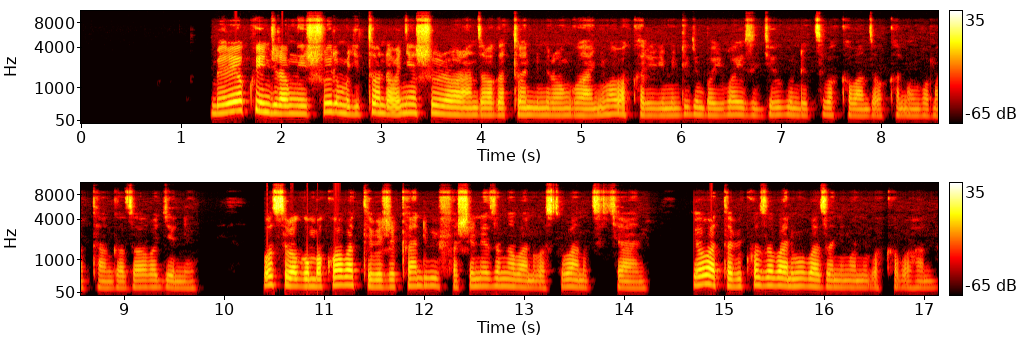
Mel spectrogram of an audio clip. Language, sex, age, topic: Kinyarwanda, female, 25-35, education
